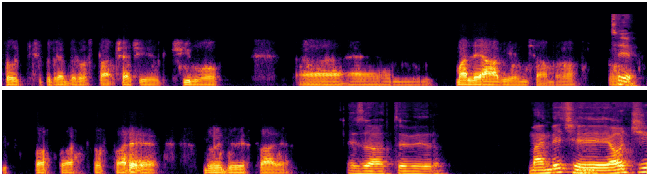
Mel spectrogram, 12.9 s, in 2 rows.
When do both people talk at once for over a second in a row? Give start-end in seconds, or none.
none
